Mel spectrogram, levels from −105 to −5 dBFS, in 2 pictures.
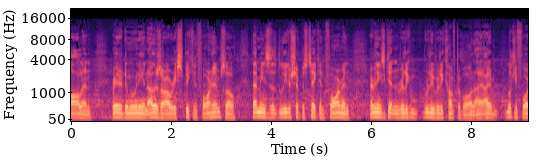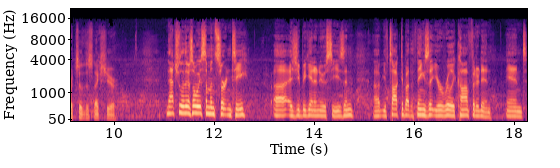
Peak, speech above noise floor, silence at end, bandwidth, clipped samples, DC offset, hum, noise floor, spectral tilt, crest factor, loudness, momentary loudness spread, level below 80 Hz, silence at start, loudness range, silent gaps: -8 dBFS; 22 dB; 0 s; 15.5 kHz; under 0.1%; under 0.1%; none; -45 dBFS; -4.5 dB/octave; 16 dB; -24 LUFS; 11 LU; -62 dBFS; 0 s; 6 LU; none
